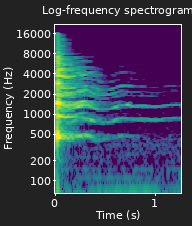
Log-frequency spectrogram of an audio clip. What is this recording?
A little hit to a metalic water boiler. Funny
funny, hit, industrial, metal, metalic, percussion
